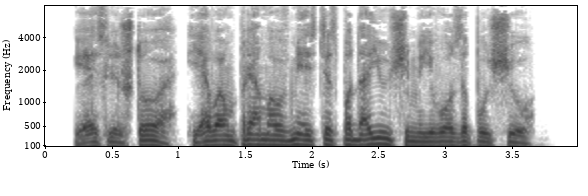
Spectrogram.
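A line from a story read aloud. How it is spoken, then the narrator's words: Angry growl. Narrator (Russian): зло прорычал защитник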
